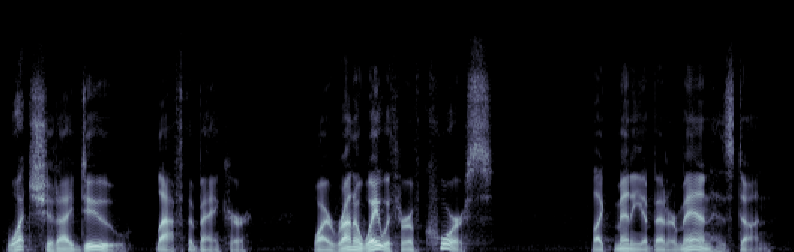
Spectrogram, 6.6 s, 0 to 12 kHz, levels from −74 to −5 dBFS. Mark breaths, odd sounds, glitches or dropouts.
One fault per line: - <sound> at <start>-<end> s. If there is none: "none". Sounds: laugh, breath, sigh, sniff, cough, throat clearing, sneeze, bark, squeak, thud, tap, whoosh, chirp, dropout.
none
